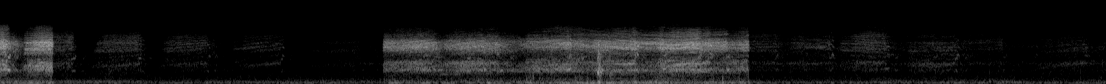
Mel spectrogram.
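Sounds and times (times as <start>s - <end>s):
faint bird calls: 0.0s - 11.0s
harsh bird screeching: 3.9s - 7.5s.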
